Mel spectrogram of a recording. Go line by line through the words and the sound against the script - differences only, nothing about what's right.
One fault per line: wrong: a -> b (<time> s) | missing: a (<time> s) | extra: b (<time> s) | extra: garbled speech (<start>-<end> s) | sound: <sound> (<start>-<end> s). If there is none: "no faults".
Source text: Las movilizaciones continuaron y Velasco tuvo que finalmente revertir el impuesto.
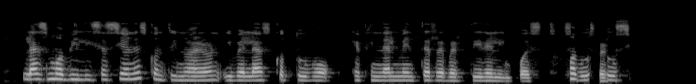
extra: garbled speech (5.6-6.3 s)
